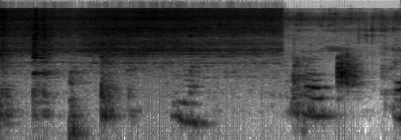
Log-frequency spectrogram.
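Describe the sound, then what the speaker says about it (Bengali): Garlic frying in a pan, a steady bright sizzle with scraping stir strokes, then a sudden drop and shift partway through with a few clinks, close and moderately loud. "ভেজে যদি না আনি তার গন্ধ পাবে, কাঁচা হবে, তার জন্য ভেজে নিচ্ছি"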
